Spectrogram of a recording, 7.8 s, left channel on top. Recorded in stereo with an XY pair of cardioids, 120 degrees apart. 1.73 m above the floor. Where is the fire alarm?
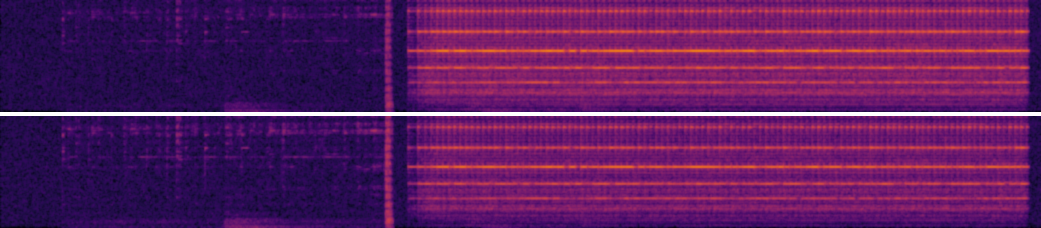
25° left.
